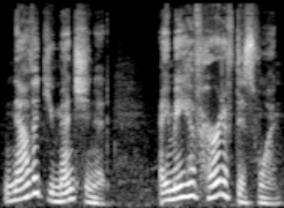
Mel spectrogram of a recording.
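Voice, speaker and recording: An actor playing a polite, earnest young male exorcist in a video game, speaking in formal, courteous, measured phrases. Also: on the high side, huge pitch swings, slight background noise. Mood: earnest, pondering. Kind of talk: scripted video game dialogue.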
